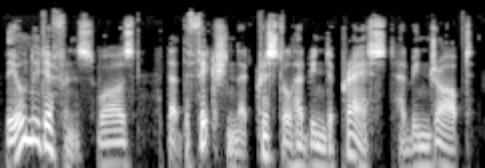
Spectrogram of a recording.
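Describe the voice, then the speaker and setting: A male audiobook narrator who reads a crime novel in a steady, even way. His voice sits low and sounds dry and close to the mic. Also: normal speed, no room sound. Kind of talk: scripted narration.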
